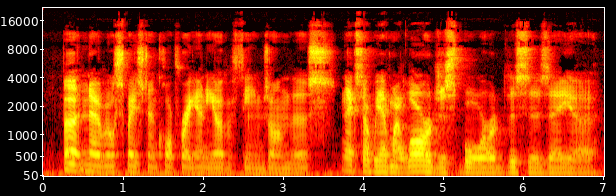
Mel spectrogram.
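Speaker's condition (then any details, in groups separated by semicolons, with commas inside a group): No condition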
